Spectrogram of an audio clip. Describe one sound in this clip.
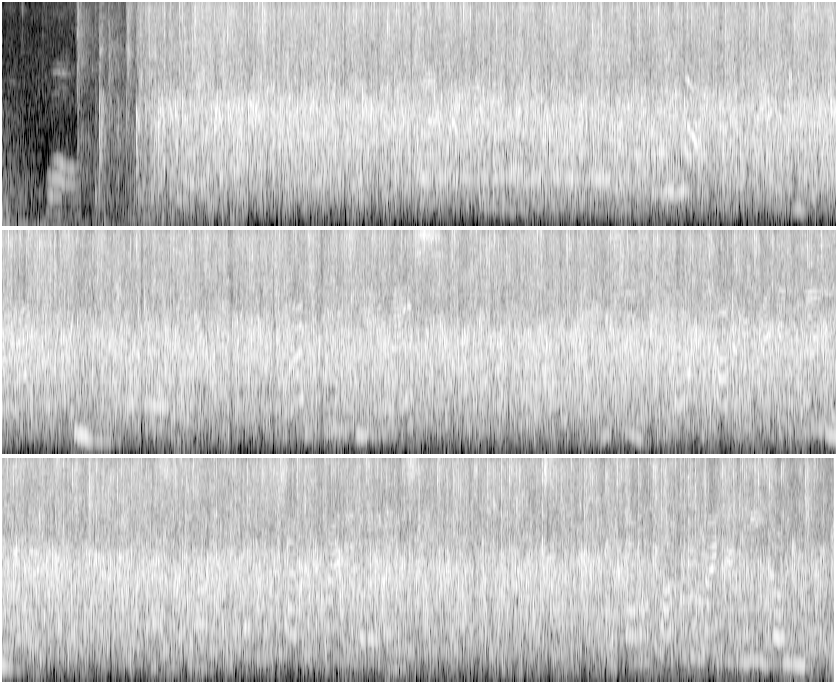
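An audience claps loudly.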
